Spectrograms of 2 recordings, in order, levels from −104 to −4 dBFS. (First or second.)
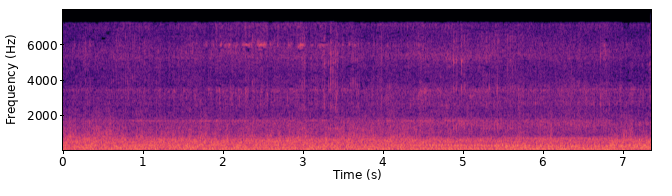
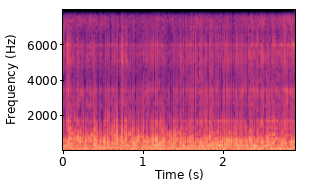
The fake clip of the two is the second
